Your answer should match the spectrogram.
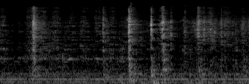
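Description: A spoon or spatula scrapes and clinks against a pot of chocolate pie filling cooking on the stove at medium heat, in irregular light taps and scrapes with no one talking.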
